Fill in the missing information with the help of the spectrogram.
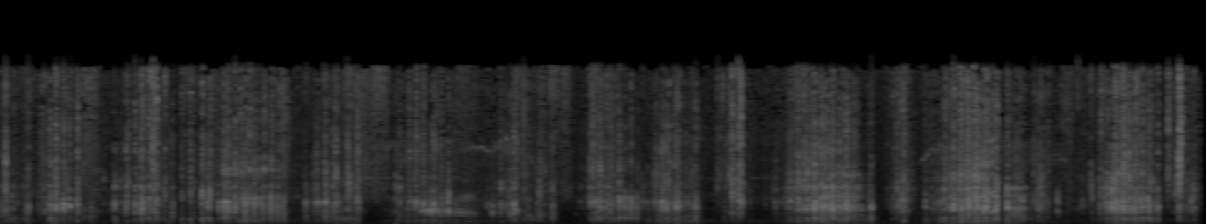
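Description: A glossy laminated cardboard board book is held flat while fingertips and thumbs press and grip its top edge and cover, producing squeaky rubbing. The squeaks come in uneven, bright bursts with short pauses between them, at a quiet, close level with almost no low end.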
